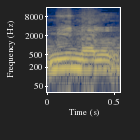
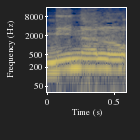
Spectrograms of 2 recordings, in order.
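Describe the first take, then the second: Both takes have the same delivery.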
